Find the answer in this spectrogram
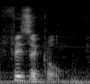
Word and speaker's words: physical: Physical, first syllable.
